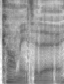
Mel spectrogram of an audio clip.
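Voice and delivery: low, soft, slow phone sex ad voice; sultry hotline voice. Retold or imitated. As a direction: purr it like a late night hotline ad.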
